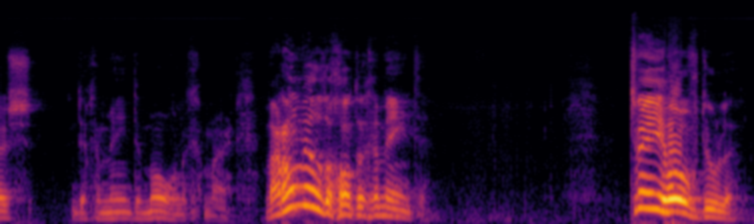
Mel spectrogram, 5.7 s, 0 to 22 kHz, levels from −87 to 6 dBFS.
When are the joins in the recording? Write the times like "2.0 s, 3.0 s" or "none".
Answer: none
